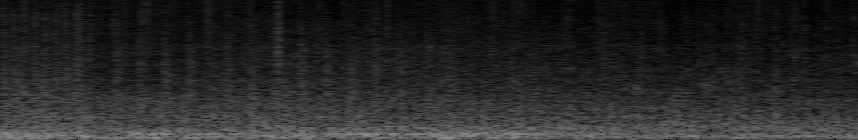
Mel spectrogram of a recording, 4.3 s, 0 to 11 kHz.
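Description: A Leopard 2 PL tank fires at a helicopter in the video game War Thunder: dense, continuous gunfire and blasts roar without a break, loud and close throughout.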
